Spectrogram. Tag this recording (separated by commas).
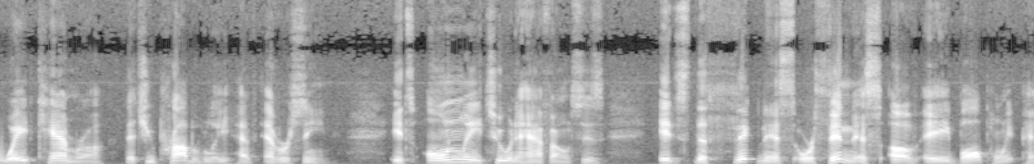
Speech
